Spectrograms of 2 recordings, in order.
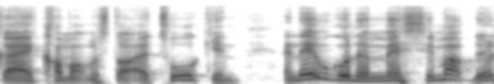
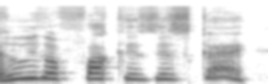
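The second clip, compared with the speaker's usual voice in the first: imitating incredulity in a higher, softer voice; retold indignant question; 9 semitones higher, 6 dB quieter than usual. Retelling the boxer's reaction to being disrespected, indignant. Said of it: "And Wilder's like".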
